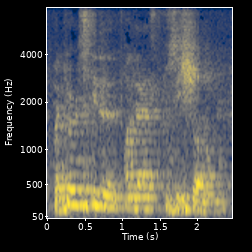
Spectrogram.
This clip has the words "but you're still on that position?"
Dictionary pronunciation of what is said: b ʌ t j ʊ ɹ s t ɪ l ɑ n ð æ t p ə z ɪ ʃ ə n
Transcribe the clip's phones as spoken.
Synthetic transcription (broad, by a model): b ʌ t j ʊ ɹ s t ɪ n ɑ n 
